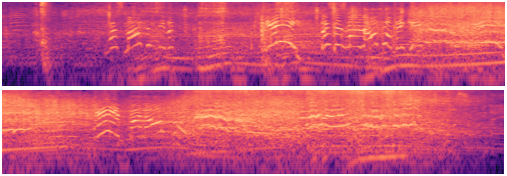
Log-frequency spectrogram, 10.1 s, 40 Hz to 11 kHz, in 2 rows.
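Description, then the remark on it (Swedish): A car chase with an Alfa Romeo GTV6's engine revving hard and tires squealing through repeated skids, loud, the engine note rising and falling as the car swerves, with occasional voices mixed in. “Men det här är en av de absolut bästa biljakterna i en barnfilm. Och vilket ljud Alfa 6 har.”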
